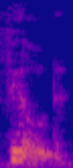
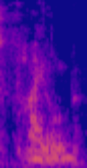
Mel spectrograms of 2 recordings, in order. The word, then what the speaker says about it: filed: by all the muses filled I'm going to start again because I mispronounced that last word it's not filled it's filed my tongue tied Muse in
